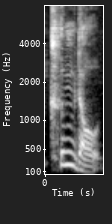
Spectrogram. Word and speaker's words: Kumdo: it's actually a Kumdo tournament. It's in the US, I believe. Kumdo is the Korean pronunciation.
